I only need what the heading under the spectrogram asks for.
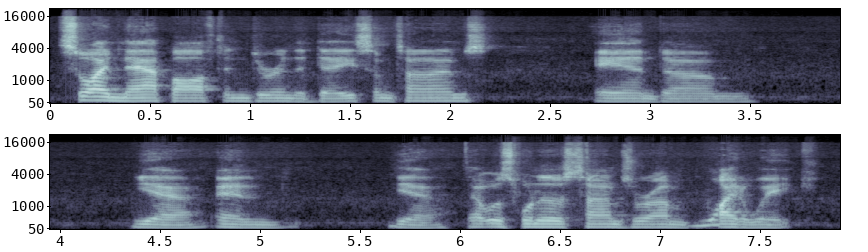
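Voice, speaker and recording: A man's voice: mid-range voice, flat delivery, moderate pace, a little hiss or hum. A middle-aged man hosting a live stream, talking casually and at length with many fillers. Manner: rambling, talkative, lots of fillers.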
